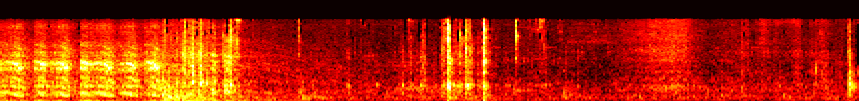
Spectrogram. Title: teine käivitus, crank but no start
